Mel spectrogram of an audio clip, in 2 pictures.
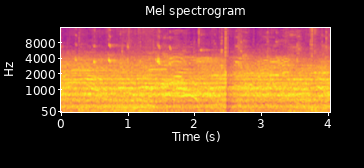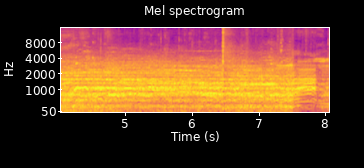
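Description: Indoor volleyball rally: athletic shoes squeak in many short chirps on the court, and a few ball hits sound. A constant crowd of voices fills the large hall.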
